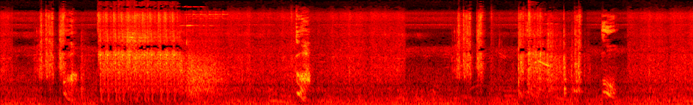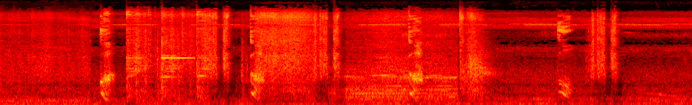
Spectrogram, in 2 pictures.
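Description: Gunshots fire in short bursts.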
